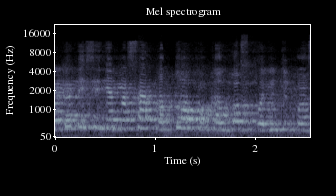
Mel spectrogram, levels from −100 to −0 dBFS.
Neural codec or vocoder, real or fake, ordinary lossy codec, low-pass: codec, 44.1 kHz, 7.8 kbps, Pupu-Codec; fake; Opus, 24 kbps; 14.4 kHz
